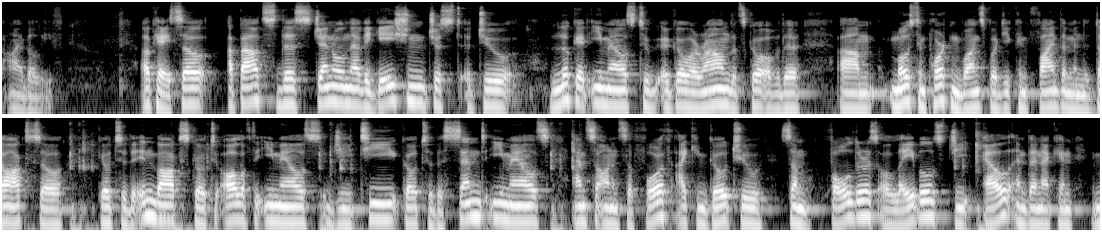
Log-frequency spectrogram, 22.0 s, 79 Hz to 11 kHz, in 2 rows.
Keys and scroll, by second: 11.2-14.6 typing, 16.2 g, 16.5 i, 20.0-21.0 typing.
